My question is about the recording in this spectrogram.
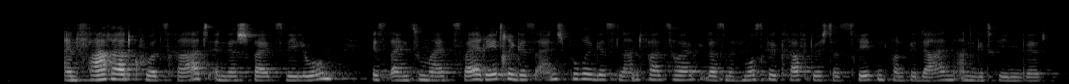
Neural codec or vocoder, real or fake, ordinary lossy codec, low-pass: none; real; none; 7.2 kHz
